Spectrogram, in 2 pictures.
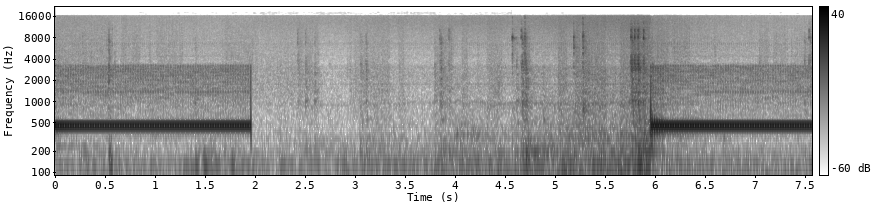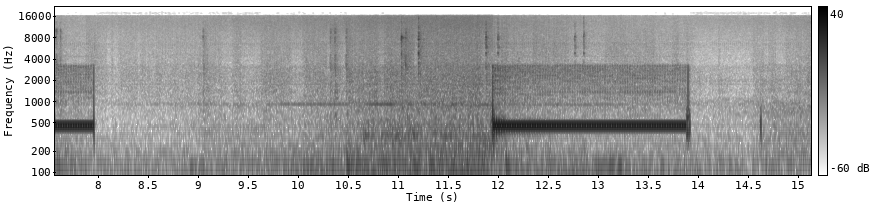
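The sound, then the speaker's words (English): A phone call to a mobile number ringing out: three steady two-second ringback tones, evenly spaced about six seconds apart, loud and clear with quiet line hiss in the gaps and no voices. “Let's call him, see if he wants a pedestal fan in exchange for his cheese string.”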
